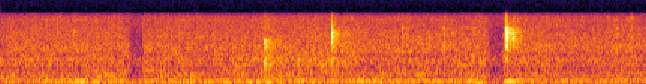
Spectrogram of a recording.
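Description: Three short clicks over a faint, steady low hum of background noise, the last click near the end the loudest.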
